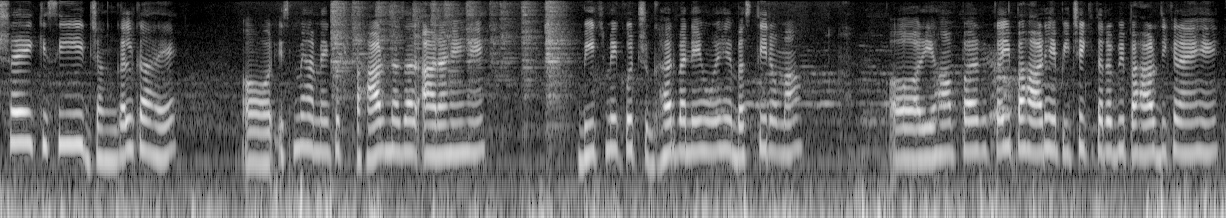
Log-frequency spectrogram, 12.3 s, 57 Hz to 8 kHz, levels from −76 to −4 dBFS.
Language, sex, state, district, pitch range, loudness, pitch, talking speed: Hindi, female, Jharkhand, Jamtara, 240-270 Hz, -18 LUFS, 255 Hz, 180 wpm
